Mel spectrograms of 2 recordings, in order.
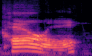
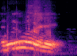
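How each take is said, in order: First: The name is said plainly as one syllable. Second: The name is drawn out in a Southern accent.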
